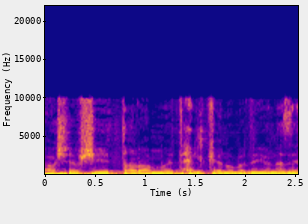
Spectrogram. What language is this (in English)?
Hebrew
